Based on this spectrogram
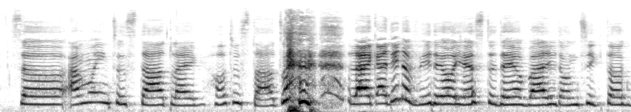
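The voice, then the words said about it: French accent in English. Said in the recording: “I'm from France, so this is for my accent.”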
